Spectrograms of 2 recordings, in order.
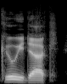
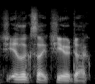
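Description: First: The word begins with a 'gooey' sound. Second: The word begins with a 'gee-oh' sound. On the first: This is how the word is actually said. "but she says gooey duck" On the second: This is how the spelling seems to read. "it looks like geoduck"

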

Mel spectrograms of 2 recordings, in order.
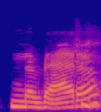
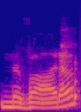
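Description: First: Nevada is said the way locals say it. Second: Nevada is said the way outsiders say it. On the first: The speaker lives there now and fits in. The speaker calls it right. "it's Nevada" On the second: The speaker is not from there. The speaker calls it wrong. "not Nevada. I keep getting corrected"

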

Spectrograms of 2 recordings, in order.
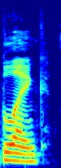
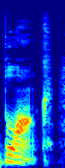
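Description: First: The name rhymes with the word 'tank'. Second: The name has a broader 'ah' vowel, like 'blonk'. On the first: This is the original family name. "his original name from Blanc" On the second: This is the name adopted later. "to Blanc"

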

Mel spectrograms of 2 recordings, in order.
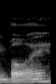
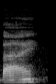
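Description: First: The word is said with a standard pronunciation. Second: The word is said with a County Down pronunciation. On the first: "We tend to say boy a lot in County Down" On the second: "only we pronounce it bye"

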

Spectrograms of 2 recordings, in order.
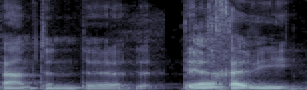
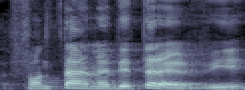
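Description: First: The name is said with a French accent. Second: The name is said with an Italian accent. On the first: The speaker calls it wrong. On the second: The speaker calls it right.

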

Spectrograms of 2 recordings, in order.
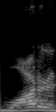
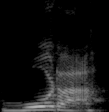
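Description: First: It ends with an R sound, American style. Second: It ends without an R, Australian style. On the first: "here we say R's at the end of our words" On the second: "which is a horrible Australian accent"

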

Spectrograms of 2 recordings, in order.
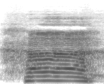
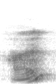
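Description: First: The voice falls at the end. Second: The voice rises at the end.

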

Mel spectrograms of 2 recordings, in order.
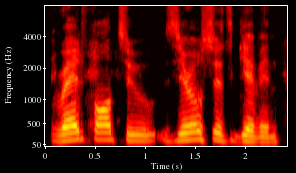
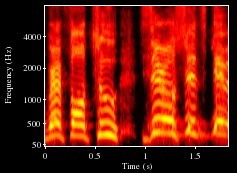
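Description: First: It is read in a plain, ordinary voice. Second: It is said loudly with bold, forceful energy.

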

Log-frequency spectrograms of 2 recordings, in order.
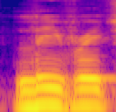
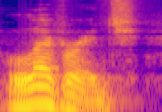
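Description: First: It is said with a British pronunciation. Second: It is said with an American pronunciation. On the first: The speaker calls it right. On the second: The speaker calls it wrong.

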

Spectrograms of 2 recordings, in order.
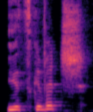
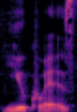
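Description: First: The surname is said with its original pronunciation. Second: The surname is said with an Americanized pronunciation. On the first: This is how the name is meant to sound. "It's supposed to be like" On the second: This is how Americans usually say it. "The American pronunciation is"

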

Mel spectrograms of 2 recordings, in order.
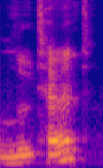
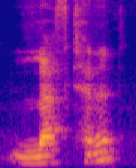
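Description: First: The word starts with a 'loo' sound. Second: The word starts with a 'lef' sound. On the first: This form sounds like a toilet attendant. The speaker calls it wrong. "and not lieutenant" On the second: This is the form used in Canada. The speaker calls it right. "why I say lieutenant"

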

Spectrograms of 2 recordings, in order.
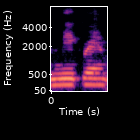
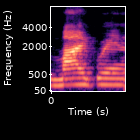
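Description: First: It is said in a non-American accent. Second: It is said in an American accent. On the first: "instead of" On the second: "I have to assume an American"

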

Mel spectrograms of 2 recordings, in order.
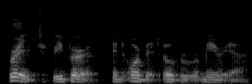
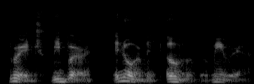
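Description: First: It is said in the speaker's ordinary voice. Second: It is said in a put-on character voice. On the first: The speaker calls it wrong. "I forgot to do the voice" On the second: The speaker calls it right. "That makes it sound so much more like I'm a 10-year-old kid"

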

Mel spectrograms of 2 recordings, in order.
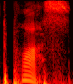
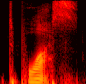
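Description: First: The name is said with an L sound. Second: The name is said without an L sound. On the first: The speaker calls it wrong. "Not Duplass. There's no L" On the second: The speaker calls it right. "No. Duplass"

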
